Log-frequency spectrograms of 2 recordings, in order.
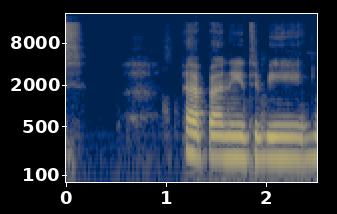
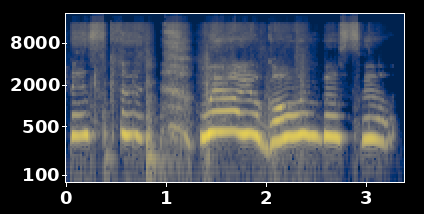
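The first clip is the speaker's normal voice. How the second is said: high, loud calling out for a dog; reading to a toddler; 10 semitones higher, 7 dB louder, slower than usual. Acted. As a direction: call the puppy like a storybook mom.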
